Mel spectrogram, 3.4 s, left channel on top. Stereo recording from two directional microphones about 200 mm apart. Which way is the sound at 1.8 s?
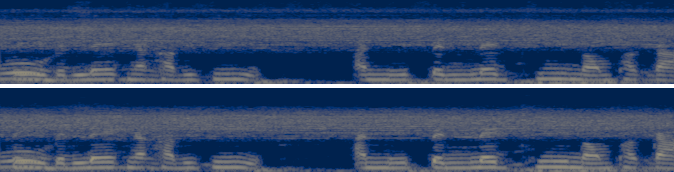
40° right (ahead or behind).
